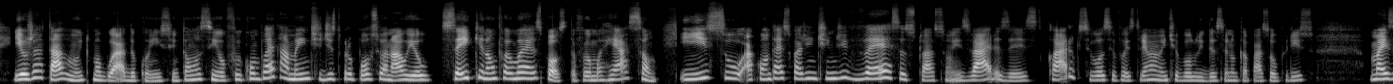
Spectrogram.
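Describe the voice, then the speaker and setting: Young woman, devotional speaker, chatty, mid-pitched, dry recording. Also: no room sound. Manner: chatty, acts out quoted voices. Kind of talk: reflective devotional talk.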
